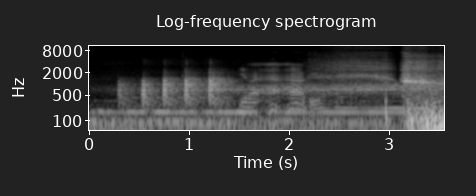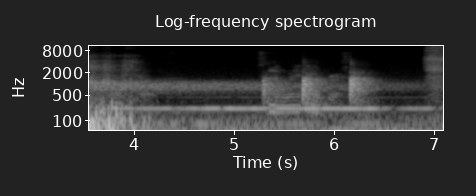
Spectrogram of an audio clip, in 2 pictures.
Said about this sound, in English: I hear knocking again.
